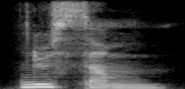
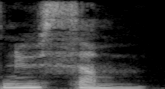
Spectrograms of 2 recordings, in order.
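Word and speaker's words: nous sommes: consonant of that word new sum again we do not pronounce the final s and because there are two m's here we will pronounce them and we will not make the o nasalized so again it's new sum when we're learning later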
